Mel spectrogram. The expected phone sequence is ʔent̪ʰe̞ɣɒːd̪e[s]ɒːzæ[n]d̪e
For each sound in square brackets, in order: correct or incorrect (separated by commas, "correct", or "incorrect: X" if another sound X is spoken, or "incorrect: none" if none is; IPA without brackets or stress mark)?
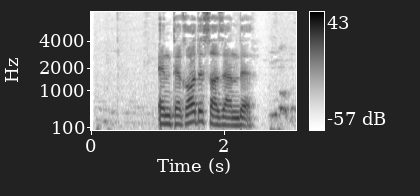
correct, correct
